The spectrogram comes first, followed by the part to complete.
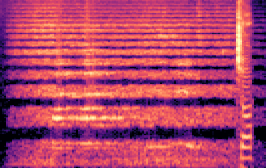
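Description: A steady horn-like tone with many overtones over a low rumbling noise. It lasts almost two seconds and cuts off suddenly as speech begins.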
